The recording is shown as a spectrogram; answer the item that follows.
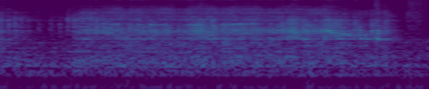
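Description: A hand-cranked pasta machine's steel rollers and crank gearing turning, a faint steady whirring, as a sheet of egg pasta dough is fed through on thickness setting two. The sound stops just before the end as the sheet comes out.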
